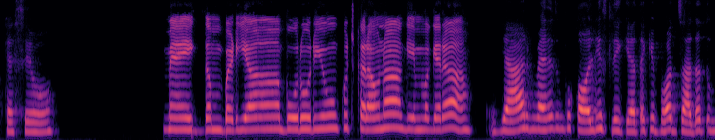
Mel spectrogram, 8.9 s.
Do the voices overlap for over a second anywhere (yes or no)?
no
